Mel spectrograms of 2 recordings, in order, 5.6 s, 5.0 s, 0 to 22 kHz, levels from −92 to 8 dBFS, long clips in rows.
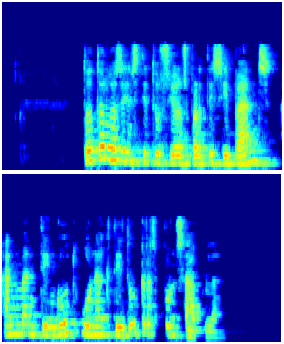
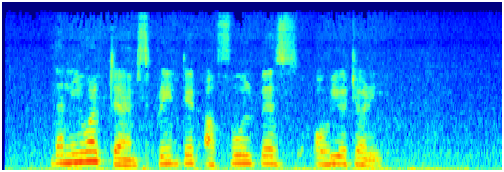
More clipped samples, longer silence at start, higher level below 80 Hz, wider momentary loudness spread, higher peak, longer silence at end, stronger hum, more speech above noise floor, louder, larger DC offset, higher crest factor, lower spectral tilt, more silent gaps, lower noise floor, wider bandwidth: neither; first, 0.8 s vs 0.25 s; second, -68 dBFS vs -40 dBFS; second, 8 LU vs 12 LU; second, -10 dBFS vs -4 dBFS; first, 0.65 s vs 0 s; neither; first, 45 dB vs 22 dB; second, -29 LUFS vs -20 LUFS; neither; about the same, 20 dB vs 18 dB; second, -4.5 dB/octave vs -6.5 dB/octave; neither; first, -74 dBFS vs -41 dBFS; second, 8 kHz vs 16.5 kHz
